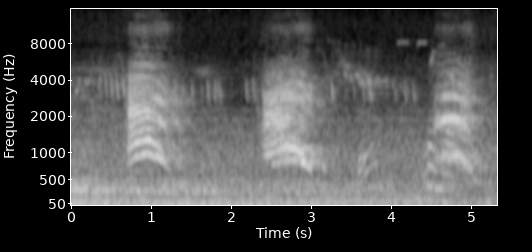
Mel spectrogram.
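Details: Chimpanzees at Chester Zoo's Chimp Island during tensions, fights and displays following the arrival of a new baby: three drawn-out, wavering, harmonic screams rising then falling, separated by quieter gaps of about a second and a half.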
